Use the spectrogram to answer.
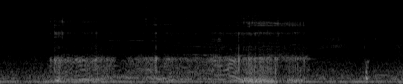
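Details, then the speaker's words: Deliberate beatbox imitation of snoring: a buzzing, rattling snore-like sound, described as like snoring then choking and made with the tongue placed for it; simulated, not real sleep snoring. "So it's like snoring, but it's going to be a different thing. So you do. If you know how to snore, and then like choking."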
